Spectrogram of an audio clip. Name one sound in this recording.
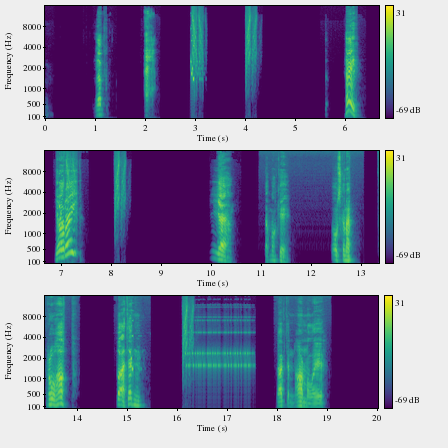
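A young man speaks into a close microphone in short bursts.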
